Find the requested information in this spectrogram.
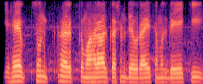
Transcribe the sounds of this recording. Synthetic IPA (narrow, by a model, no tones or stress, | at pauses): jɐɦɛsʊnkɐɾkmaɦaɾaːd͡ʒkɐʃɳd̪eːʋɾaːesɐməd͡ʒɡɐeki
